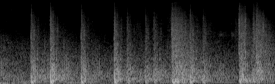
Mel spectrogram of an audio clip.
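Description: Rapid bursts of gunfire in the survival video game Rust, about eight sharp close shots spaced unevenly over a few seconds, loud and alone with no talk.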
